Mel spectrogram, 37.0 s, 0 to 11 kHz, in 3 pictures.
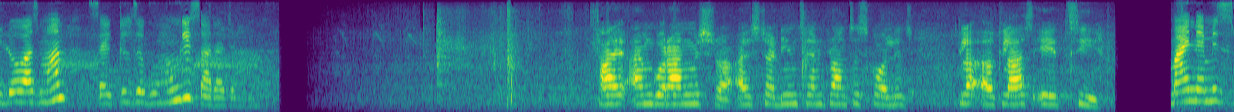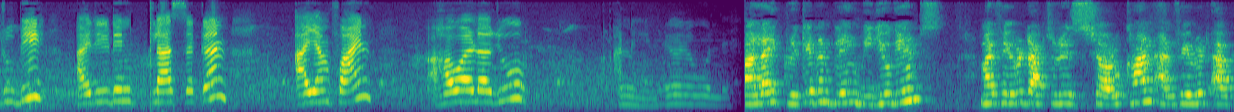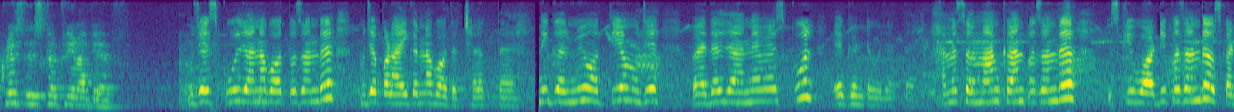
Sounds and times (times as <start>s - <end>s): Speech: 6.0s - 11.1s, 18.5s - 37.0s.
